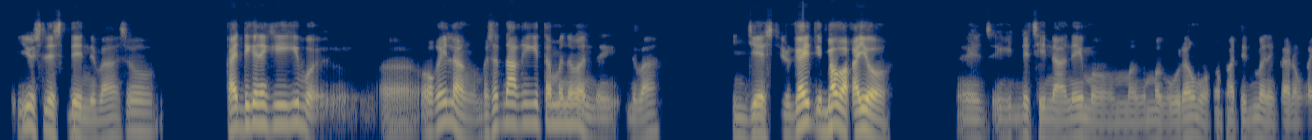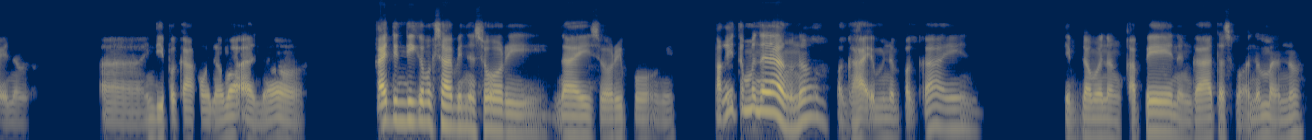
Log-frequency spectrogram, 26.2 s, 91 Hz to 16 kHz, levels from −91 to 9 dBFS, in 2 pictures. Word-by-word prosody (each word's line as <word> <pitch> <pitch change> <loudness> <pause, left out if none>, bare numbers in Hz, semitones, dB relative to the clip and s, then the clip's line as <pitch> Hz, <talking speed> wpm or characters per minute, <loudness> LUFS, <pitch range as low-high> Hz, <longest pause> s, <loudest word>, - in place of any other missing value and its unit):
Useless - - -1
din 110 -5 0
'di - - -11
ba. 105 +2 -5
So 125 +4 -9 0.7
kahit 145 - +6
'di 165 +2 +3
ka 175 - +6
naghihiwa, 170 +1 0 0.7
ah, - - -8 0.2
okey 170 +7 +1
lang 100 - 0
basta't 155 +8 -5
nakikita 175 - +3
mo 85 - -3
naman, 85 +5 -1
eh, 105 -1 -11
'di 100 -1 -14
ba 120 +4 -5 0.8
in 105 -1 -12
gesture. 115 +1 0
Kahit 170 +4 +11
halimbawa 160 +6 +8
kayo 130 +3 +7 0.6
ayan 100 -1 -11
si 100 0 -12
det 110 0 -6
si 105 0 -5
nanay 100 +2 -2
mo 90 -4 -9
mga 90 0 -13 0.2
magulang 90 +4 -5
mo, 90 -5 -9
kapatid 95 +3 -10
mo 105 -2 -6
nagkaroon 90 0 -9
kayo - - -8
ng, 90 -1 -13 0.8
ah, 90 -2 -8
hindi 100 +2 -4
pagkakaunawaan 95 0 -2
oo. 95 -2 -4 0.7
Kahit 180 +3 +9
hindi 190 0 +2
ka - - +3
magsabi 160 -3 +3
ng 145 -3 -2
"sorry 125 -5 -3
nay, 110 -1 0
sorry 100 +2 -5
po" 100 -1 -9 0.6
pakita - - -2
mo 140 - +1
na 270 - +6
lang 250 - +9
'no 200 0 -4
paghain 90 - -1
mo 105 - -11
ng 100 0 -7
pagkain, 145 +3 -6 0.9
timpla 100 +2 -5
mo - - -1
ng 95 -1 -5
kape, 125 +5 0
ng 95 - -8
gatas, 100 +1 -2
kung - - -11
ano - - -7
man 100 -4 -6
'no. 115 +3 -6
105 Hz, 160 wpm, -25 LUFS, 95-145 Hz, 0.9 s, Kahit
